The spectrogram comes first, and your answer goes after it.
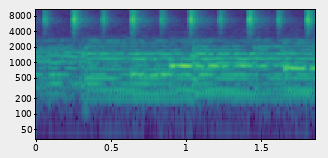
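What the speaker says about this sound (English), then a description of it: "Simple two-step hi-hat pattern" Simple two-step hi-hat pattern with alternating loud and quiet hits, programmed in Ableton Live, ticking steadily over a sustained chordal pad bed for about two seconds.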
